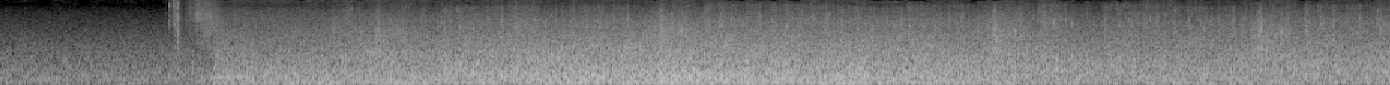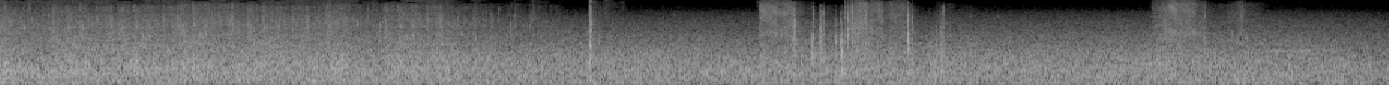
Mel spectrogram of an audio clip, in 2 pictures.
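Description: Footsteps splash through shallow water in an echoing tunnel.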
